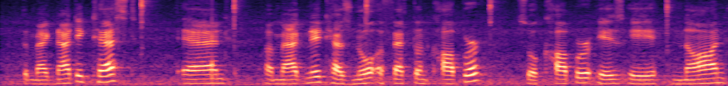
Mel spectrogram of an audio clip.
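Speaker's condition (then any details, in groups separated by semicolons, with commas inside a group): No condition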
